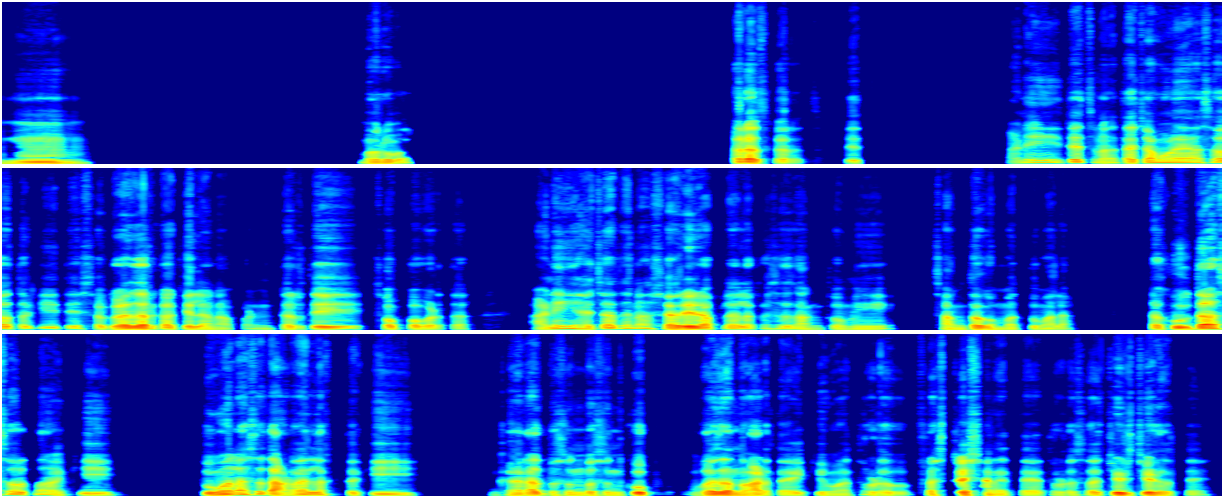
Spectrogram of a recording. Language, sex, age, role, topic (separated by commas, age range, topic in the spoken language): Marathi, male, 30-34, guest, व्यायाम करताना शरीराचे संकेत कसे ऐकता आणि त्यानुसार व्यायामात कसा बदल करता?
